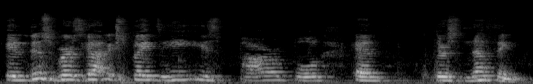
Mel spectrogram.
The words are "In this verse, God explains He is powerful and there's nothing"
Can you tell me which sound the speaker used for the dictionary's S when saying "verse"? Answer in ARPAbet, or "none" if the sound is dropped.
S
